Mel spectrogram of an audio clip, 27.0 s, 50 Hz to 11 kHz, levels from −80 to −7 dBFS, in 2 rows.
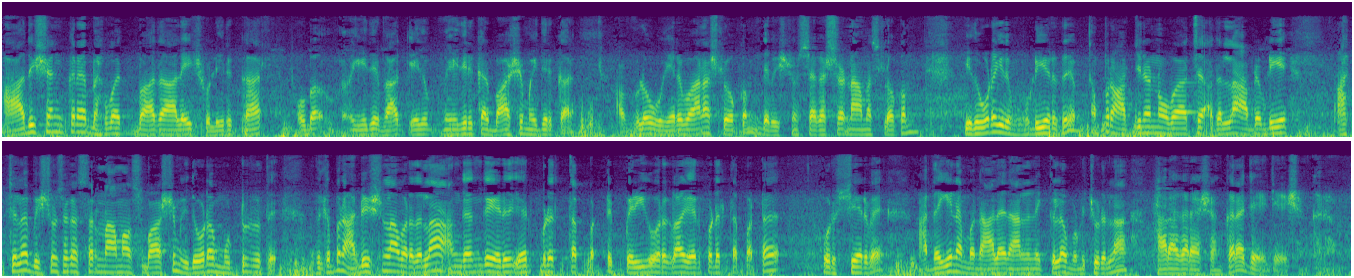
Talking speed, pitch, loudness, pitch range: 115 wpm, 135 Hz, -16 LUFS, 120-150 Hz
